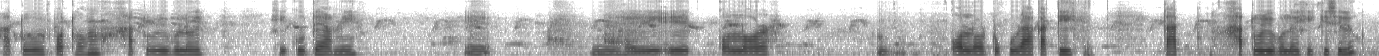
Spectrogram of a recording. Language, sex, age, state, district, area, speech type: Assamese, female, 30-45, Assam, Lakhimpur, rural, spontaneous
